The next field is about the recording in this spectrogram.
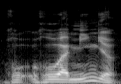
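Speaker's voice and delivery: "Roaming" drawn out slowly in an English accent; self-mocking English accent. Shown as a demonstration. Tutorial host jokes about his fine accent, saying "Roaming" in slow, showy English. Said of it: "avec mon bel accent".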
